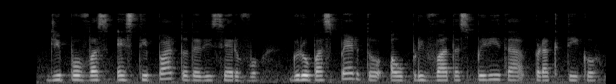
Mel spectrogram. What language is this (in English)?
Esperanto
